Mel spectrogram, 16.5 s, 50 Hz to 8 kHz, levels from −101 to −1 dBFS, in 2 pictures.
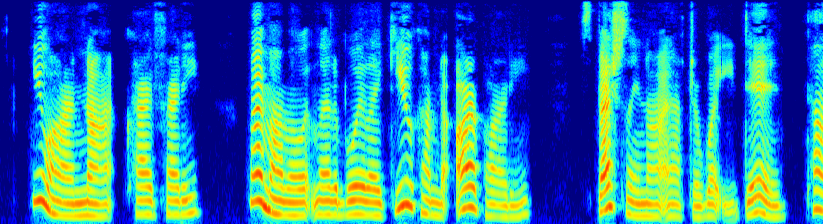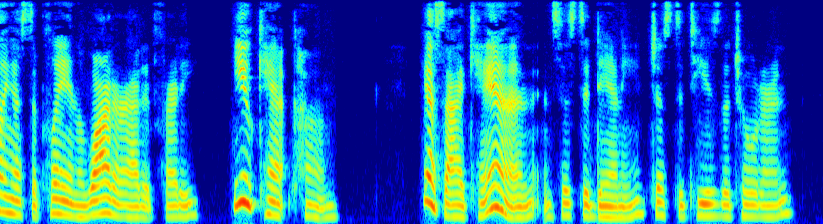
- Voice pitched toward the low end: No, medium, 165 Hz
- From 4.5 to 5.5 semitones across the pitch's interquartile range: No, average, 3.6 semitones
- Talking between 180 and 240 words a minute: No, average, 165 wpm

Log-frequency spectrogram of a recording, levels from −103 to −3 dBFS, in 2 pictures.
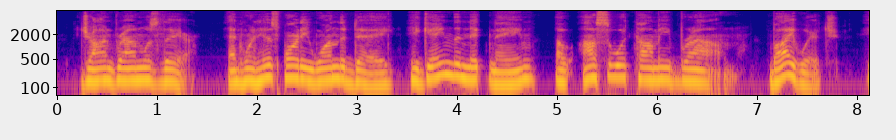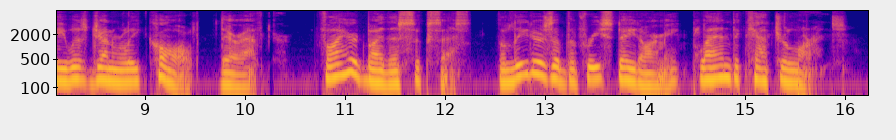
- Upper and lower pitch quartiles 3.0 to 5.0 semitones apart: Yes, average, 3.6 semitones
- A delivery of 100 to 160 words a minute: Yes, average, 150 wpm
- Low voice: No, medium, 150 Hz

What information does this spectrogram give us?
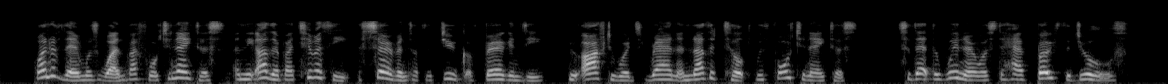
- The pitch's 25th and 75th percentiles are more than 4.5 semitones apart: Yes, average, 5.1 semitones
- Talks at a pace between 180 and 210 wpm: Yes, average, 185 wpm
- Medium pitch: No, high, 225 Hz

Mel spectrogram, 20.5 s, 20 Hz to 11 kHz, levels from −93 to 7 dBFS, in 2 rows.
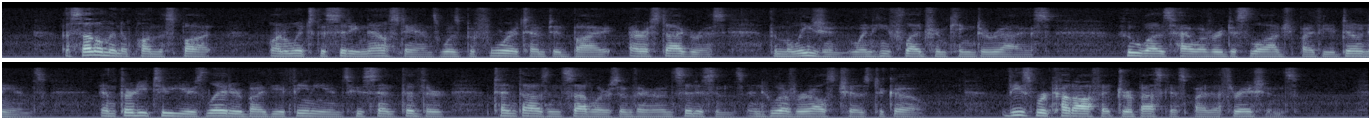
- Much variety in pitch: No, narrow, 2.4 semitones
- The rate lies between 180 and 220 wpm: Yes, average, 185 wpm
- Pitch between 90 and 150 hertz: Yes, low, 135 Hz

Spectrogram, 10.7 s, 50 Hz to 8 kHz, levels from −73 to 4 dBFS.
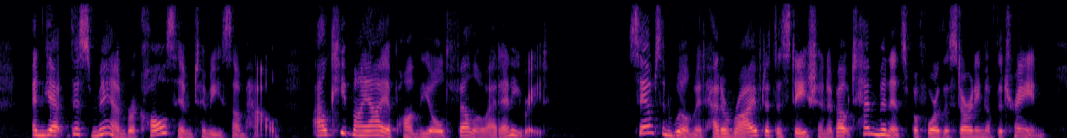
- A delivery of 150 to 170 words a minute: No, average, 200 wpm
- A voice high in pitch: Yes, high, 200 Hz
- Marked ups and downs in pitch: Yes, wide, 7.8 semitones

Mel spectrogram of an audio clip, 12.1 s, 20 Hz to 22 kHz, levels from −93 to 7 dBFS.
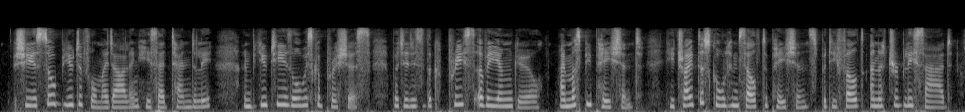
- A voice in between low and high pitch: No, high, 240 Hz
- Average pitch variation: Yes, average, 4.1 semitones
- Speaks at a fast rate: No, average, 195 wpm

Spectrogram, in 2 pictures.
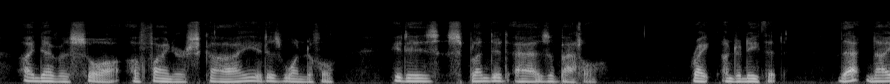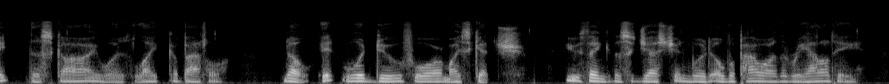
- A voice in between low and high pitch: No, low, 130 Hz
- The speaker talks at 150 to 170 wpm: No, average, 140 wpm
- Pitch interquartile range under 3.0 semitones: Yes, narrow, 2.4 semitones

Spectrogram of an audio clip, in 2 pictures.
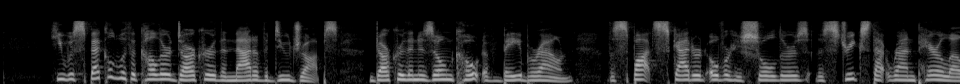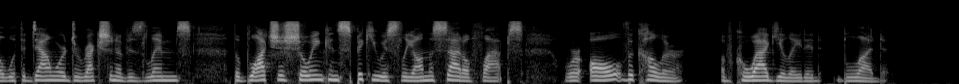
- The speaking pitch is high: Yes, high, 195 Hz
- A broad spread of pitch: No, average, 3.4 semitones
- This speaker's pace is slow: No, average, 170 wpm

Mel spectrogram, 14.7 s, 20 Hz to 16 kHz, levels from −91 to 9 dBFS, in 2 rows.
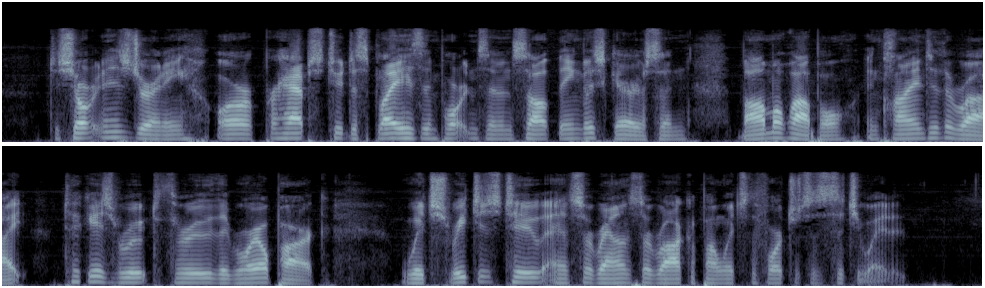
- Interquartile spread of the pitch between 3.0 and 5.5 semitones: No, narrow, 2.4 semitones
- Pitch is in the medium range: No, low, 120 Hz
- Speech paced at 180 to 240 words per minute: No, average, 165 wpm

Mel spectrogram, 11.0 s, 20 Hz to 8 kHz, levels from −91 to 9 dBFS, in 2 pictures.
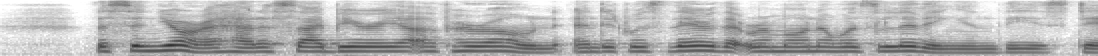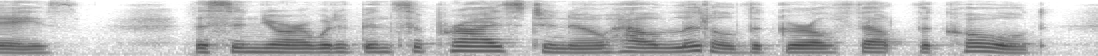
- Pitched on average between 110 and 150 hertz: No, medium, 175 Hz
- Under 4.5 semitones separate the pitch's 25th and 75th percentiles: Yes, average, 3.9 semitones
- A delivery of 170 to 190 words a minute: Yes, average, 185 wpm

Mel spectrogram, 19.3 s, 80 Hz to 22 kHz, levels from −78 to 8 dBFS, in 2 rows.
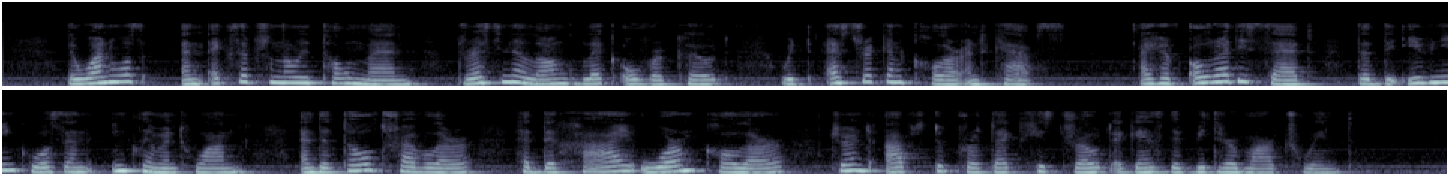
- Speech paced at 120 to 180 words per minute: Yes, average, 150 wpm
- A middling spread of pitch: Yes, average, 4.4 semitones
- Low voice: No, high, 210 Hz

